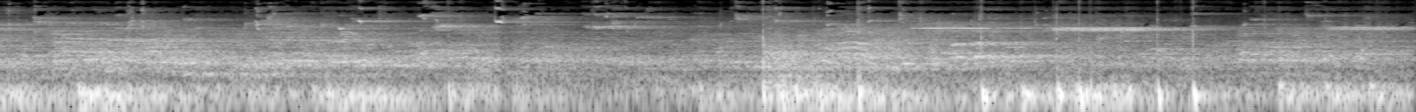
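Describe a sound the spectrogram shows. Many young people chatter and call out in a large echoing hall.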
